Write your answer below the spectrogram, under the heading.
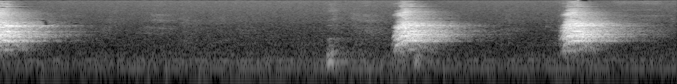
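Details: Barking Japanese Chins give three loud, harsh, noisy barks, the first at the start and two close together later, with a soft low sound between and a quiet background hum.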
